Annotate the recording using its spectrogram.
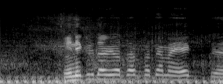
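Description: An engine running steadily, heard as an even low throb, with a person talking over it from about halfway through.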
